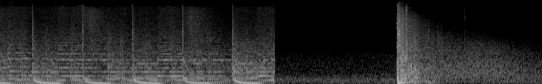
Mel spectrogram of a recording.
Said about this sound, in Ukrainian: Ну, йдемо стрельнемо. Перший постріл.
